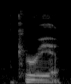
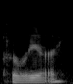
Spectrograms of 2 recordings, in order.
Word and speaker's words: Korea: It's pronounced career. Oh, fuck. Korea? Career. Korea. Well, no, it's like if you listen to like North Korean news broadcasts, they translate it to English, and that's how they say their own country's name.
